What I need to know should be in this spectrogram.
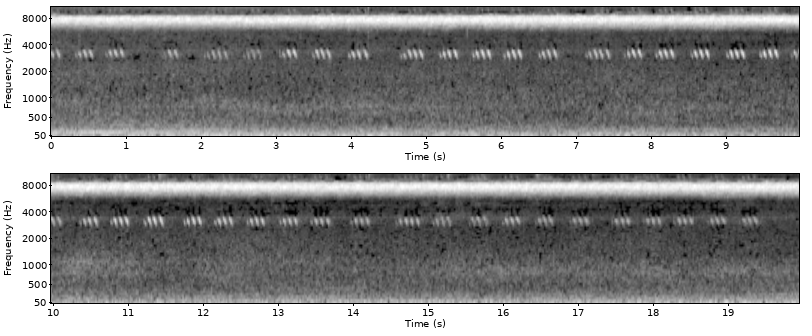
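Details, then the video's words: Cricket chirps come in rapid pulsed bursts, evenly spaced for the whole stretch, against a steady piercing high trill that never stops and a faint low hum. "CRICKETS SOUNDS"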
